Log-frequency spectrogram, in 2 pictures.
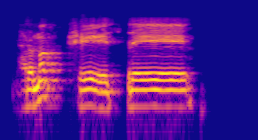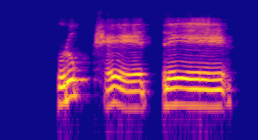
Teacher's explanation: ये दोनों ही क्षे और त्रे दोनों ही गुरु हैं, इसलिए इनके उच्चारण में ज्यादा समय लग रहा है। और ध और म इनके उच्चारण में कम समय लग रहा है, दोनों लघु हैं।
